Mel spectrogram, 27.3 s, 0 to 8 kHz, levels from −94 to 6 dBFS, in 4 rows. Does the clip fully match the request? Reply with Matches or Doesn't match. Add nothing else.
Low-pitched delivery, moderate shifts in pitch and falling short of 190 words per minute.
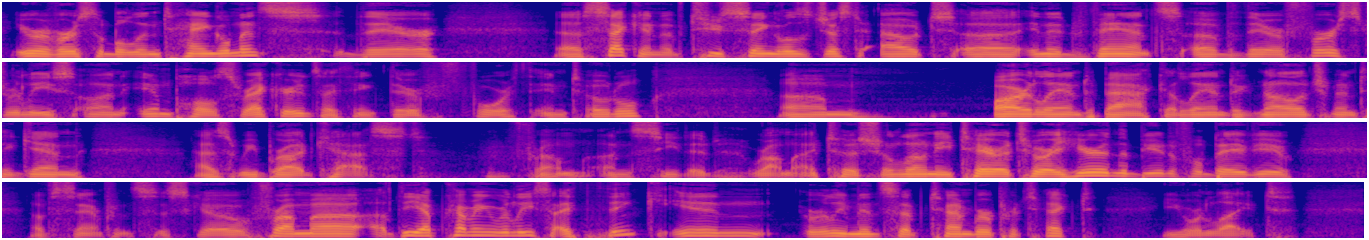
Matches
